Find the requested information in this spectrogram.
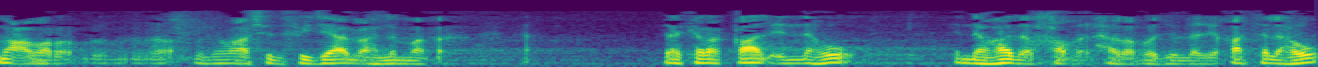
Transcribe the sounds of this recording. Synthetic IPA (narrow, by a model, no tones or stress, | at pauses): ma̰ʕ̰mɑ̰ɾˤbnrˤɑ̰ːʃɪd̪fid͡ʒaːmɪʕalamːa | ðakɑɾˤɑqɑːlʔɪnːaɦʊʔɪnːahuhaːðalxɑ̰ðˤɨ̰ɾhaːða̰rˤːɑd͡ʒʊllːaðiqɑt̪ʰalaɦʊ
